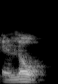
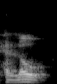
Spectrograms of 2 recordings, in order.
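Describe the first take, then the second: First: The first h sound is not breathy like a J. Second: The first h sound is breathy like a J. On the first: The speaker calls it wrong. "we don't say hello" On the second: The speaker calls it right. "we say hello because that H sounds like a like a J"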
